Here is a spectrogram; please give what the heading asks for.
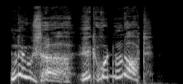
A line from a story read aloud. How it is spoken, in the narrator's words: cried Admiral Parr, his port wine face flushing purple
